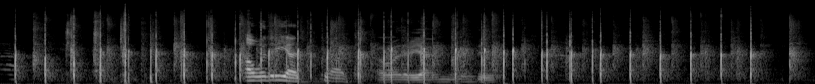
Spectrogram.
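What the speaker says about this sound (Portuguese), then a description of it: "Podemos bater palmas." Hands clap in a steady, brisk rhythm at a podcast-style recording, each clap sharp and close, carrying on while people talk and sing briefly over them.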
